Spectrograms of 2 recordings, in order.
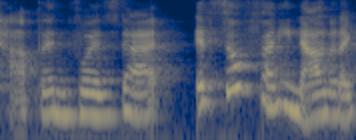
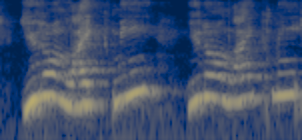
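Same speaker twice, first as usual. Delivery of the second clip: yell, higher pitch; 7 semitones higher than usual. Retelling how a stranger in a shop spoke to her: imitating a man yelling. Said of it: "He was, like, yelling to me".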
